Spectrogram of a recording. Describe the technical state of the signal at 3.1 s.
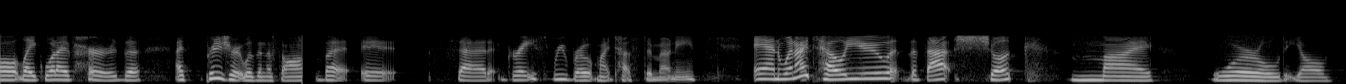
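At 3.1 s the signal sits inside a packet loss filled with silence, 3.02–3.16 s, between "sure it wasn't a" and "but it said". Missing packets were replaced by 140 ms of silence, which fits seven 20 ms packets. It shows as a flat waveform gap and a blank spectrogram column.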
